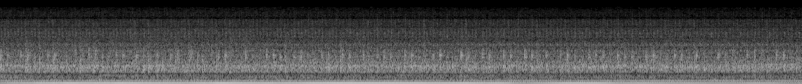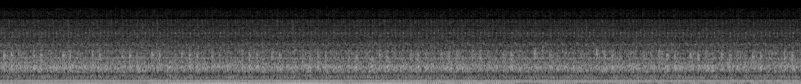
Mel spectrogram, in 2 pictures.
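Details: Citroën DS3 THP petrol engine idling with a steady low drone and a faint, regular light tapping over it. The strange noise is unidentified.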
